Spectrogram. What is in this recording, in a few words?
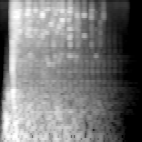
Staff Caster Cast Short Shot, Weapons; Player; Staves; Galene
